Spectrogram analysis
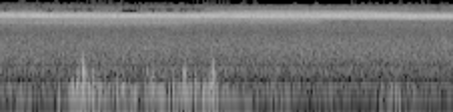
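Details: High, even cicada drone from Platypleura kuroiwae running steadily underneath, with low soft thumps and rustling noises in the first two seconds.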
